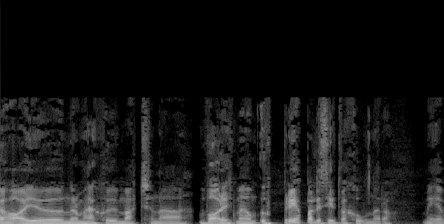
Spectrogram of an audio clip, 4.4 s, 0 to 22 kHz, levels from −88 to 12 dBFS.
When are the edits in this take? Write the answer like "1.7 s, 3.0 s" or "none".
1.9 s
